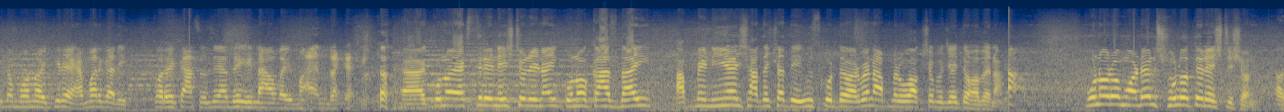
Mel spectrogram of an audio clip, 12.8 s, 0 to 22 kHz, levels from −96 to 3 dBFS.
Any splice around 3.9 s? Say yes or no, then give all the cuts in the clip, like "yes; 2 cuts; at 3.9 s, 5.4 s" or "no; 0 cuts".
yes; 2 cuts; at 3.9 s, 10.1 s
